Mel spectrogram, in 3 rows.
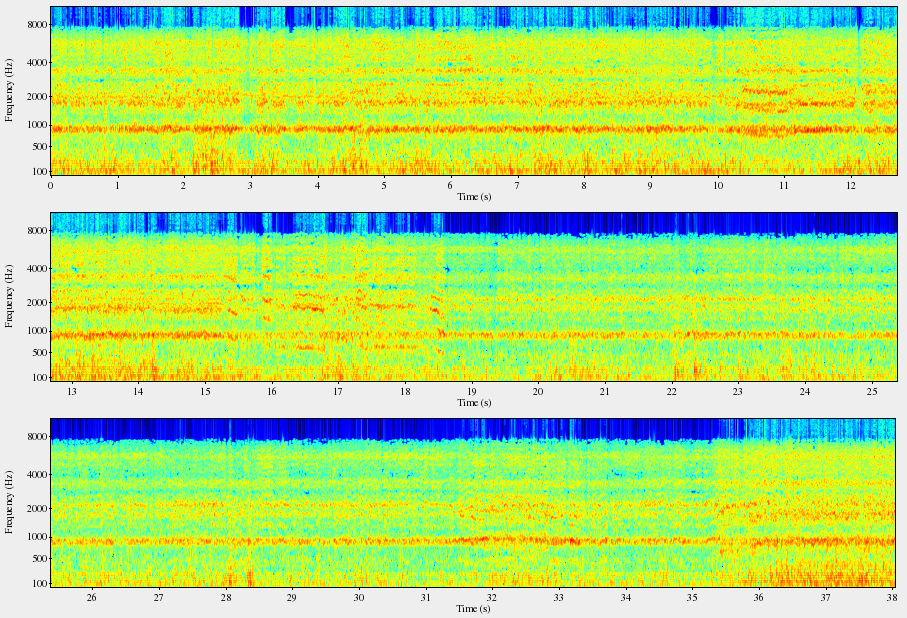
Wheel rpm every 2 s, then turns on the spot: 230, 230, 230, 230, 230, 220, 230, 220, 170, 140, 120, 120, 110, 110, 120, 110, 110, 130, 220.
none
